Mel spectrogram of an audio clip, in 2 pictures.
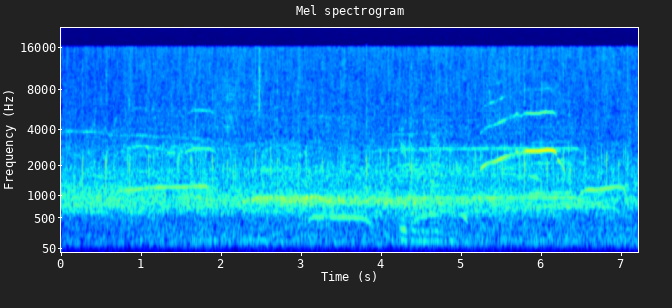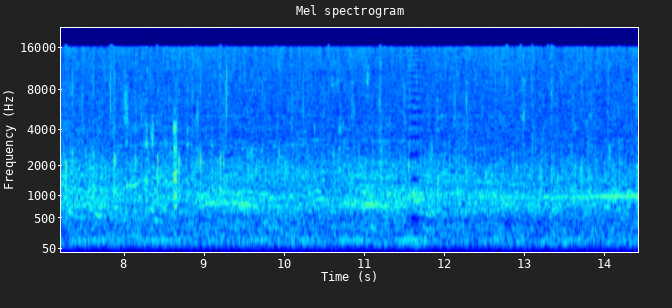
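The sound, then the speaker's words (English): A large crowd cheers and applauds as the Queen comes out, in a steady, dense roar that holds for the whole stretch, with a few high whistles rising over the noise early on and shouting voices mixed in. “That was a scene, and then of course the crowd had burst into God Save the Queen”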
